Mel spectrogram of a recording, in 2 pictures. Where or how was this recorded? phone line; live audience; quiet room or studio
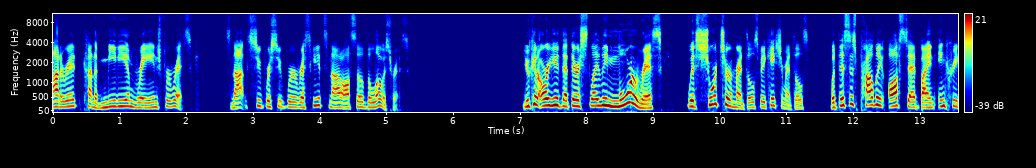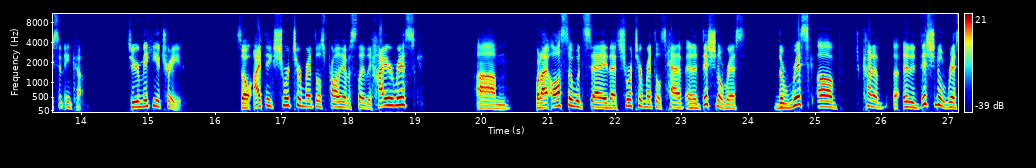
live audience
